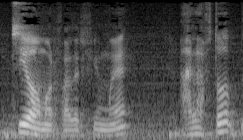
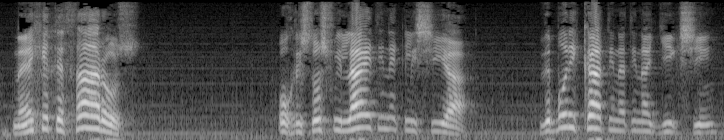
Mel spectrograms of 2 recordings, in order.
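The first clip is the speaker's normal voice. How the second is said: higher, louder preaching, urging courage; fervent preaching; 7 semitones higher, 5 dB louder than usual. Real, not acted. Preacher urging the congregation to take courage, fervent.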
